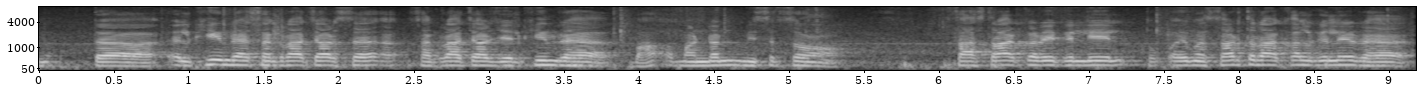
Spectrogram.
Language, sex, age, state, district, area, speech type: Maithili, male, 30-45, Bihar, Saharsa, rural, spontaneous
